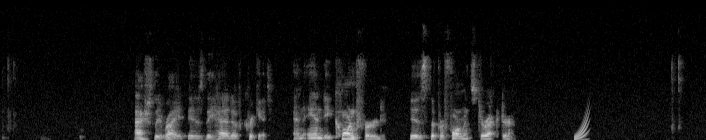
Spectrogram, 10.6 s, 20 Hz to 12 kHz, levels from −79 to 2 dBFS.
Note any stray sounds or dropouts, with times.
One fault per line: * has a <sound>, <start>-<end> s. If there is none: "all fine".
* has a chirp, 8.6-8.9 s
